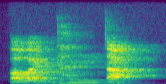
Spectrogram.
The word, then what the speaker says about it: पवड्ढन्ता: अंडेसु, अंडेसु, पवड्ढन्ता, पवड्ढन्ता, आधा ड, ढ और बिंदी, पवड्ढन्ता, पवड्ढन्ता, गब्भत्था, गब्भत्था,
